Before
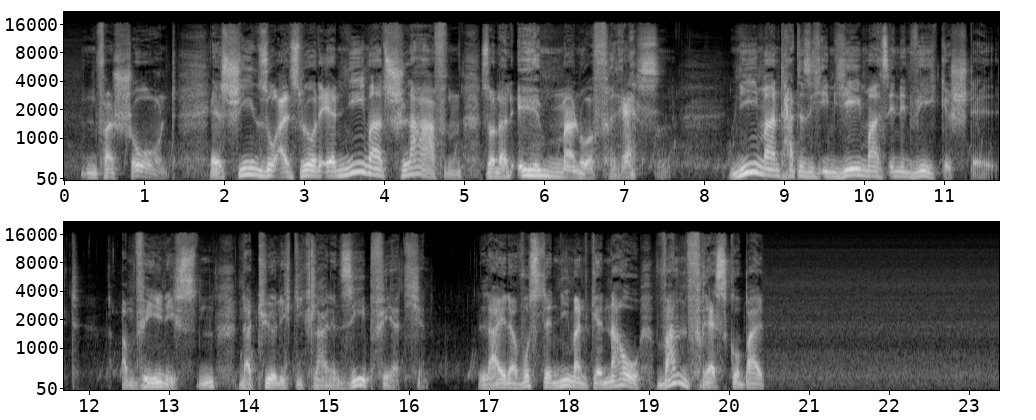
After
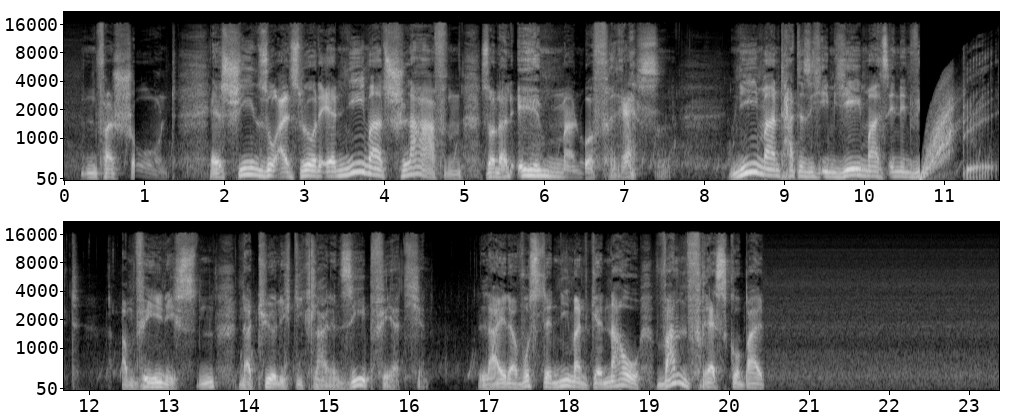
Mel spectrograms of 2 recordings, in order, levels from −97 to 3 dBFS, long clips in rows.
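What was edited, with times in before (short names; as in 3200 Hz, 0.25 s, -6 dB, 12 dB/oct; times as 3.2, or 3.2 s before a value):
0.88–1.69 fade in
6.03–6.52 fade out
10.69 tape start 0.99 s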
